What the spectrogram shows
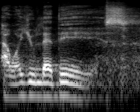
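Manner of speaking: seductive French accent, low, slow, very drawn out. Explaining how every accent carries a connotation, the speaker demonstrates: sexy French accent. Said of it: "You speak with a French accent".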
